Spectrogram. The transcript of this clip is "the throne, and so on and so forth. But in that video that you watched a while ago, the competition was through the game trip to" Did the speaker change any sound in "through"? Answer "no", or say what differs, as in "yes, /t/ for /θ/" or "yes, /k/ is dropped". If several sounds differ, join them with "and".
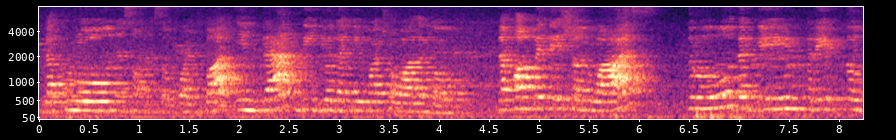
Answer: yes, /t/ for /θ/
